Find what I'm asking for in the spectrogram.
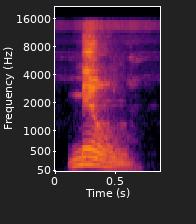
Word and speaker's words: Milne: Milne, M-I-L-N.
